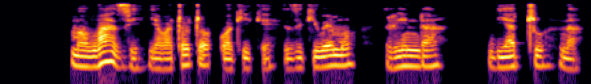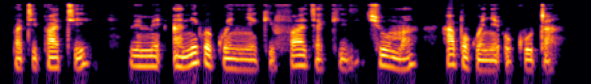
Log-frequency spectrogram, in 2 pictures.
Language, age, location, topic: Swahili, 25-35, Nairobi, finance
